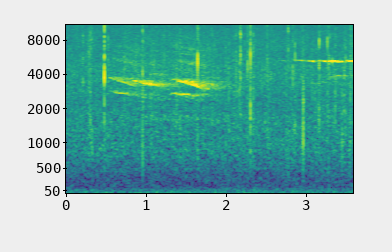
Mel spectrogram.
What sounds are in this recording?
Blue Jay, Black-throated Green Warbler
